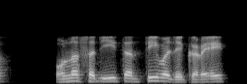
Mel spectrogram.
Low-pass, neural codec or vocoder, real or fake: 3.6 kHz; codec, 16 kHz, about 1 kbps, DyCAST, with the encoder's durations; fake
